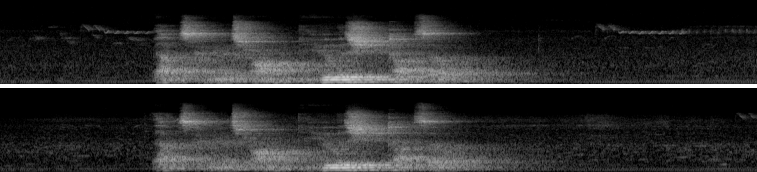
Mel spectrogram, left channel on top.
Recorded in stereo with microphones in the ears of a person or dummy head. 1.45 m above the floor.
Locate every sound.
1.5 s a man speaking: 70° right (ahead or behind), 1.6 m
